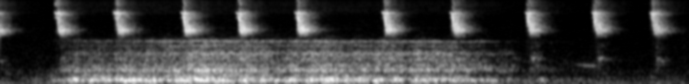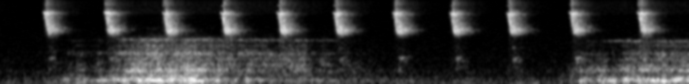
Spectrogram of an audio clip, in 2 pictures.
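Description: A bird calling: short high chirps repeated evenly, about two a second, each dropping slightly in pitch. Underneath, a soft rushing noise comes and goes.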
